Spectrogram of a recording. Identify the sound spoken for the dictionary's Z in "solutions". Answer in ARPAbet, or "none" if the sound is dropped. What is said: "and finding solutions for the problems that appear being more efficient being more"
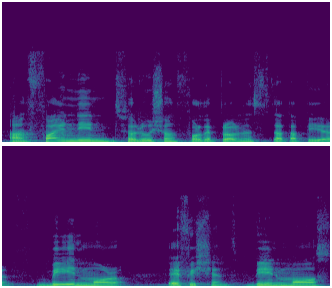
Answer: none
